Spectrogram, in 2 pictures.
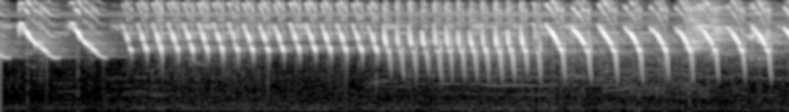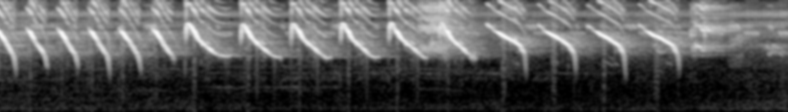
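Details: Canary in 'pocong' style delivering a long rolling trill meant to coax sluggish canaries to sing; a dense rapid buzzing roll opens, giving way to steady repeated sweeping whistles, about four per second, continuing to the end.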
